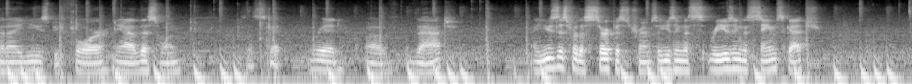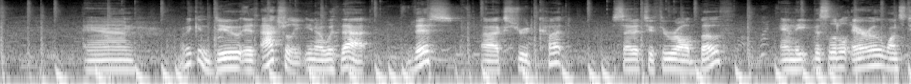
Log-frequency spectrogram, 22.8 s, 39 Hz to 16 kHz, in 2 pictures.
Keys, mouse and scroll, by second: 0.8-1.4 scroll down 2, 2.3 scroll up 1, 4.6 middle click, 5.9 click, 6.8 scroll down 1, 12.8 click, 14.9 click, 15.3 middle click, 16.0 click, 17.4 click, 18.9 click, 19.6 click, 20.2 middle click.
